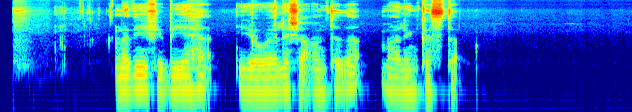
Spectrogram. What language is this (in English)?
Somali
